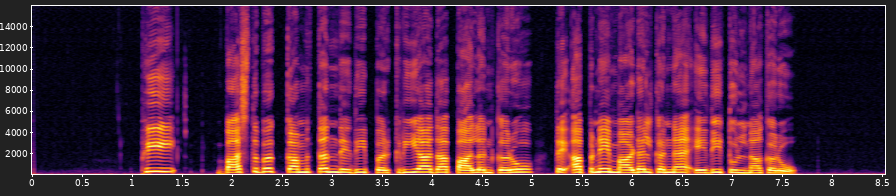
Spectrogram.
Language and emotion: Dogri, neutral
